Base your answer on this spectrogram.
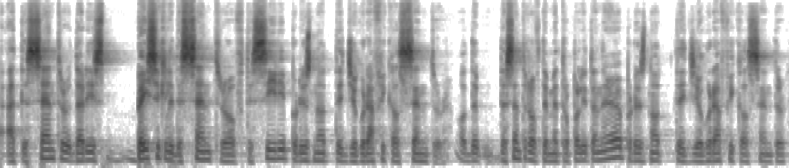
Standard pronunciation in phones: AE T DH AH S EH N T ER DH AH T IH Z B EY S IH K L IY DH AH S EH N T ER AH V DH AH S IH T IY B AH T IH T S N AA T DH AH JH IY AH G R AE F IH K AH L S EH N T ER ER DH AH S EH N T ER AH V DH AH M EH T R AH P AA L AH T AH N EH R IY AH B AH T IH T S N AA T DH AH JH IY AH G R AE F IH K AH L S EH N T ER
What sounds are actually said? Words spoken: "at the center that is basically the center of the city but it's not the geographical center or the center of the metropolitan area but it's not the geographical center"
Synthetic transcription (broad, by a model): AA T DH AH S EH N T ER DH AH T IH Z B EY S IH K L IY DH AH S EH N T ER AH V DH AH S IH T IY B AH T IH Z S N AA T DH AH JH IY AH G R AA F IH K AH L S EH N T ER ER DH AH S EH N T ER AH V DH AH M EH T R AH P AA L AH T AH N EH R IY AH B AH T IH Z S N AA T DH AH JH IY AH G R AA F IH K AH L S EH N T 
